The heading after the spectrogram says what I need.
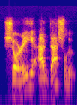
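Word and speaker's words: Shohreh Aghdashloo: And that's why I chose Shori Agdashlu of The Expanse. Yeah, well, I actually knew I pronounced it correctly.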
